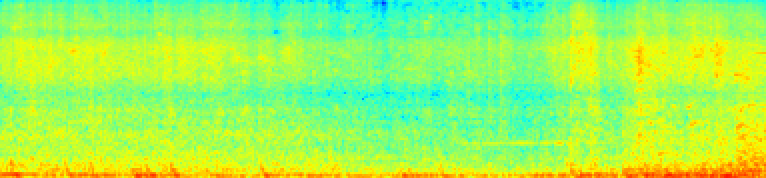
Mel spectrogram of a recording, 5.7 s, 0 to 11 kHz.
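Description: Massed crossbow volley in the battle game Total War: Warhammer 3, with a thousand bolts loosed at charging bloodletters: a continuous clattering, ratcheting mechanical racket rolls on over the steady din of battle.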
